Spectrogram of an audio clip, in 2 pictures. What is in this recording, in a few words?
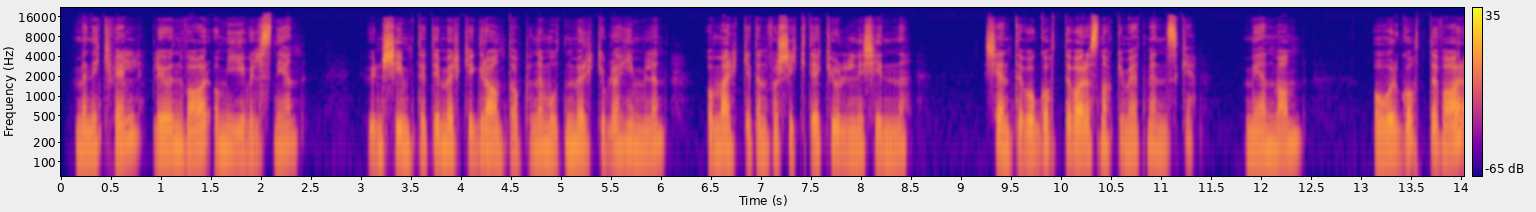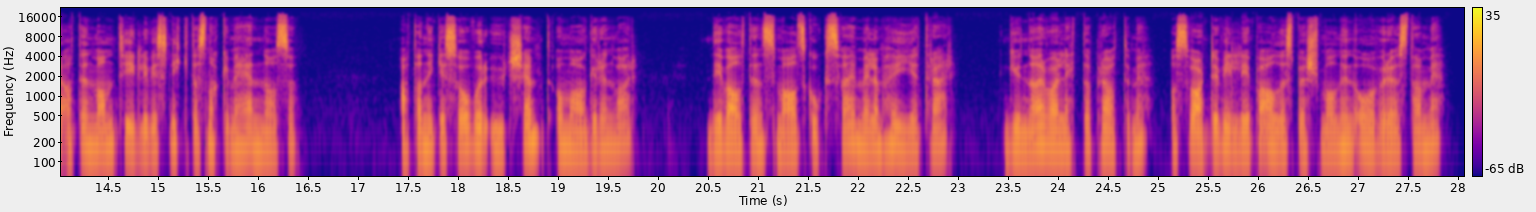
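audiobook female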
